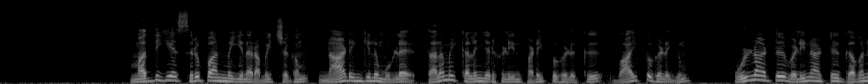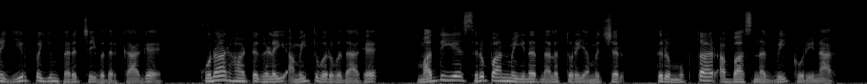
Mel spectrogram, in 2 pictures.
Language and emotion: Tamil, neutral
